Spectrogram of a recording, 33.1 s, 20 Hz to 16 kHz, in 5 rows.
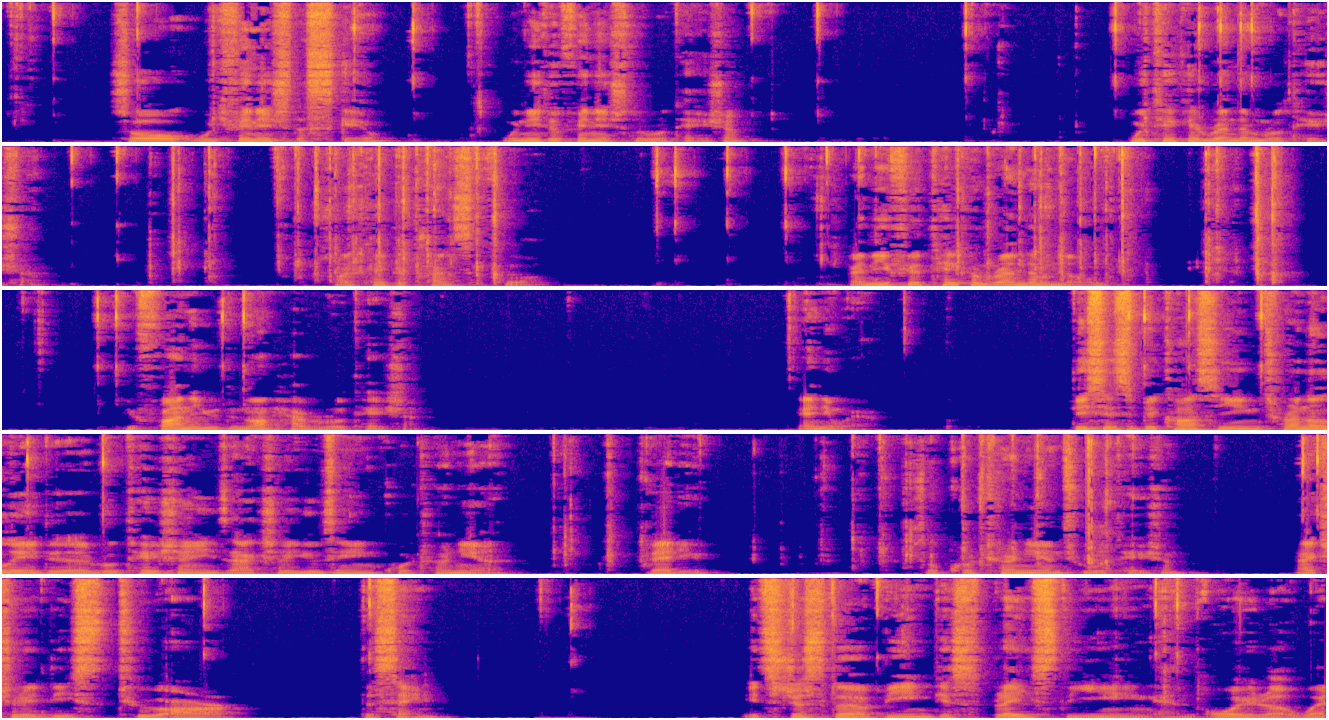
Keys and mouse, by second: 0.3-0.7 middle drag, 1.5 d, 1.8 click, 2.1 d, 2.3 d, 3.2 d, 3.8-4.2 middle drag, 4.9-5.6 drag, 5.8 g, 6.3 drag, 7.0 middle drag, 7.6 ctrl+a, 10.4 drag, 10.8 drag, 11.5 ctrl+a, 14.4-19.0 drag, 19.2 drag, 20.1-20.5 drag, 23.0 ctrl+a, 27.1-29.3 d, 27.6 click, 29.4-30.6 drag, 29.4 d, 30.6 d, 30.7 drag, 30.7 d, 32.3 click, 32.6 x.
